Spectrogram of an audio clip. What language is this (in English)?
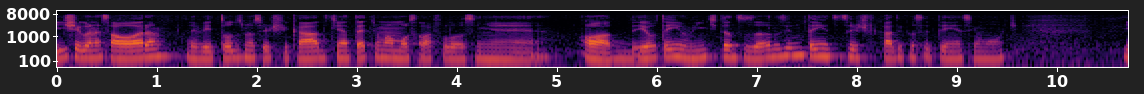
Portuguese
